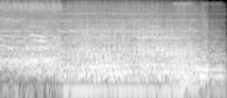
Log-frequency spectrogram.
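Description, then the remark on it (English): A helicopter roars loudly, its rotor and engine producing a dense, churning drone that holds steady for several seconds before easing slightly at the end, as Rambo's chopper is hit and goes into a tailspin. “Rambo's chopper goes into a tailspin.”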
